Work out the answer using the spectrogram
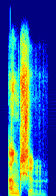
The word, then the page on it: unction: British English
